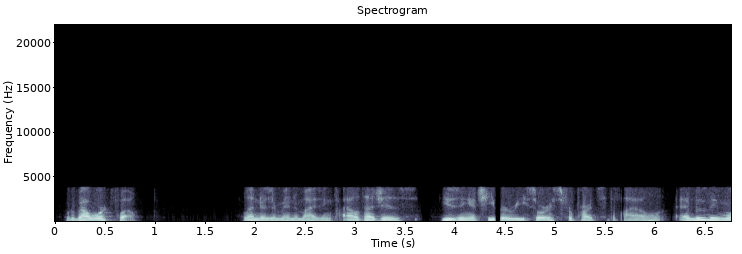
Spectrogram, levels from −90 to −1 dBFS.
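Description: Throughout, the speech sounds muffled and scratchy, with nothing above 4 kHz, harsh s sounds and a granular hiss beneath. This is the Bluetooth CVSD headset codec at 64 kbps, whose one-bit adaptive steps cannot keep up with loud high sounds.

From 2.83 to 2.93 s, just after "are minimizing", the speech turns crackly and chopped. About 49 ms drops out in scattered gaps across 90 ms, none longer than about 11 ms.

At 4.40 to 4.46 s, after "touches using a", a clean-edged 60 ms hole opens and the speech returns briefly quieter.

From 5.62 to 5.71 s, after "for parts of the", the speech becomes rough again, with 45 ms lost over 67.5 ms and a longest gap of 22.5 ms.

All three are unconcealed Bluetooth headset packet loss. Short voice packets between headset and phone were dropped and replaced by silence or an idle pattern, with roughly ten to fifteen packets lost in each burst.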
